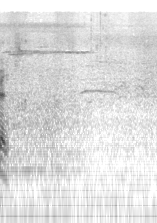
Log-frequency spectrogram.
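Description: A voice finishes a word, then steady low background noise with a faint, thin high whistle that gives way to a slightly lower faint tone.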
